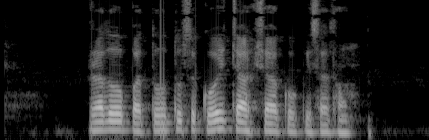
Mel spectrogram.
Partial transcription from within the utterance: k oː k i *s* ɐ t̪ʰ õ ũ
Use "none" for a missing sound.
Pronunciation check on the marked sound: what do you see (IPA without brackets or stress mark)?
s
